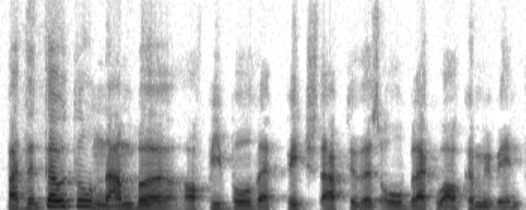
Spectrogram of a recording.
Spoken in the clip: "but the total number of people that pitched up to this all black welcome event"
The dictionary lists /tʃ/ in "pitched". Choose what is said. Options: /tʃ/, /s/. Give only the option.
/tʃ/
